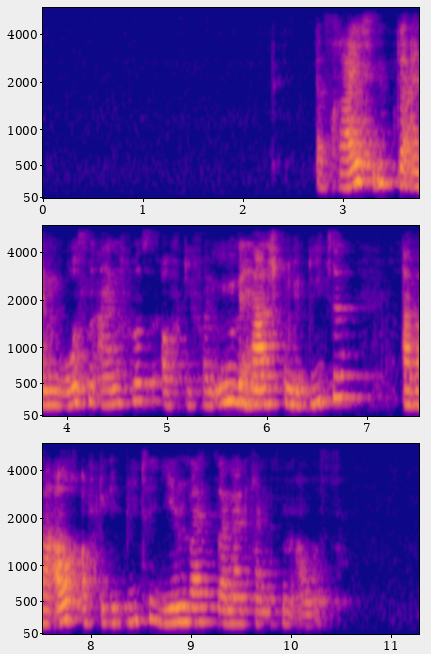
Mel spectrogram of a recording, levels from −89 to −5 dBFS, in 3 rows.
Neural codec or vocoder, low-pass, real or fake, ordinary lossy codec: codec, 44.1 kHz, 7.8 kbps, Pupu-Codec; 5.4 kHz; fake; none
